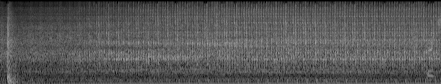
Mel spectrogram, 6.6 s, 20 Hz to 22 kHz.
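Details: Ford Mondeo Mk5 2.0 diesel, first start after timing chain and tensioner replacement: heavy uneven chug at idle with throbbing beat; rough idle.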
